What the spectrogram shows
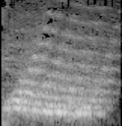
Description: Ufo Prepare To Land; Spacecraft Sound Effects; science fiction sound effect; Andrew Fleming

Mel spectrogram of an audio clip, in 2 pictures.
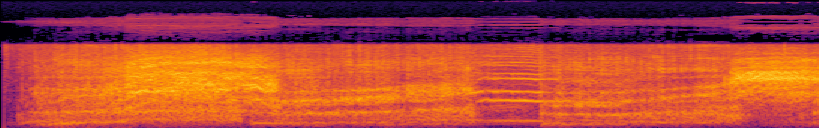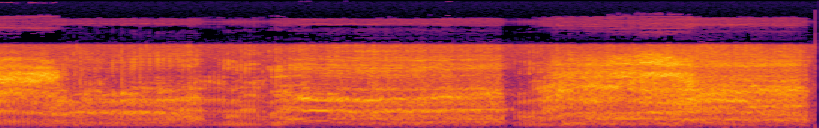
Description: Monster Fight; Monsters; Horror

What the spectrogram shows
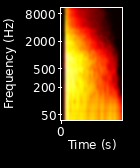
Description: Hammer: Impacts Wood; Hammers; Tools

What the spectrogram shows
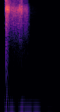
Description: Marble Impact Hard With Several Marbles; A marble falls heavily on top of several other marbles; Miscellaneous Toy Sound Effects; LynneMusic

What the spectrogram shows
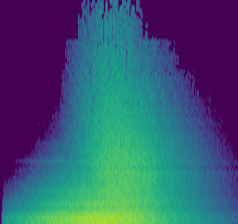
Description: Sci Fi Spaceship; Sci Fi Spaceship Pass By Electronic Whoosh; Spacecrafts

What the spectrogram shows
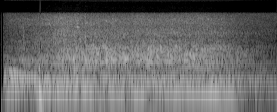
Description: Car Driving Off Fast; Cars; Vehicles; Bobby Cole

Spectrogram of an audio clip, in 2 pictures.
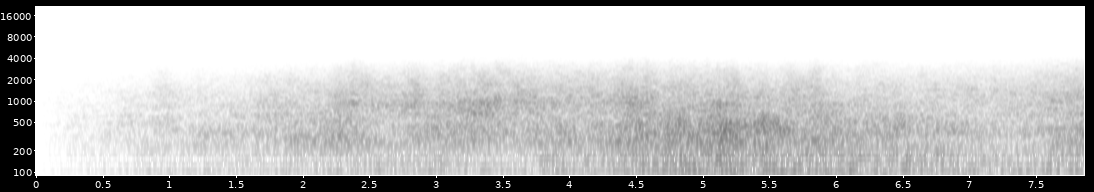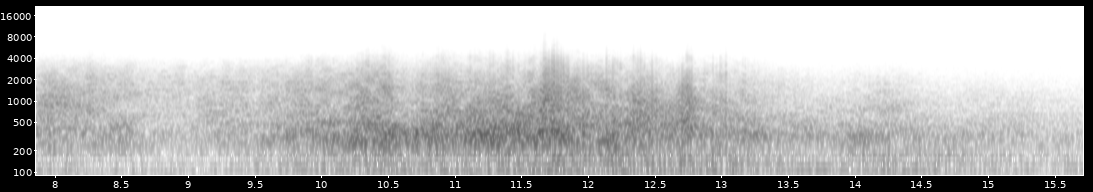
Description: Vehicle Jet Pass By Military; Airplanes; Vehicles

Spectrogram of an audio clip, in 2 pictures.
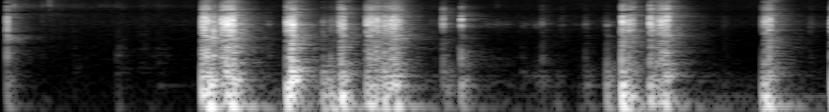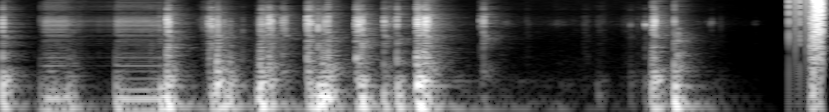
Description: Static Guitar Plug In-Out Dirty; Interference; Buzzes; Guitars; Musical

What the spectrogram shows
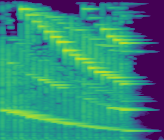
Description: Chimes High To Low, windchime; musical sound effects

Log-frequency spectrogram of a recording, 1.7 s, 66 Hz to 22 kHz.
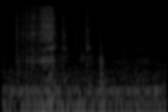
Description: CAR HOLDEN FE 1957 INTERIOR HANDBREAK ON; Classic Australian cars; Vehicles

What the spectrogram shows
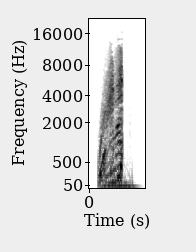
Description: Turntable Scratching; DJ (Sound Effects:Musical)

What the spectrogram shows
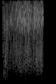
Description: Insect Wings Fly, Steady, Bug; Animal; Short, Buzz

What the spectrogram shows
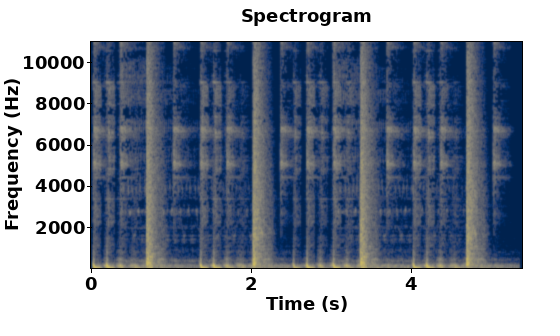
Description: Hip Hop Drum Loop 90 Bpm Without Crowd; Colosso

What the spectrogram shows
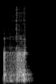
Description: Can Food Pick Up, Can Pick Up Table; Foley

